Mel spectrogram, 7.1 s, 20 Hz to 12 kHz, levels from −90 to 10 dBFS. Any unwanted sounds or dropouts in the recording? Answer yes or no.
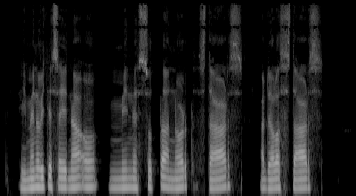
no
